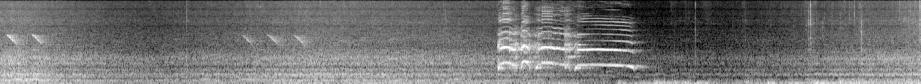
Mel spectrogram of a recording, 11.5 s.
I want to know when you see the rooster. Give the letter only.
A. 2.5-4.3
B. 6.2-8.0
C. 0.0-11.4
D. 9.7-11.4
B.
